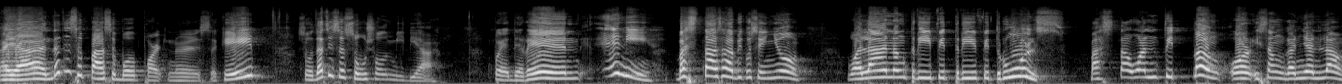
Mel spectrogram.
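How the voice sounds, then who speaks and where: The voice swings very widely in pitch with an animated tone at a fairly slow pace. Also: woman, high pitch for a woman. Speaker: network marketing trainer. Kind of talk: training talk.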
